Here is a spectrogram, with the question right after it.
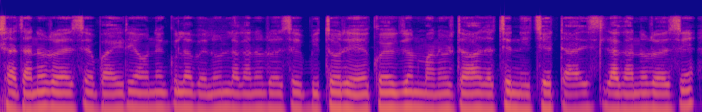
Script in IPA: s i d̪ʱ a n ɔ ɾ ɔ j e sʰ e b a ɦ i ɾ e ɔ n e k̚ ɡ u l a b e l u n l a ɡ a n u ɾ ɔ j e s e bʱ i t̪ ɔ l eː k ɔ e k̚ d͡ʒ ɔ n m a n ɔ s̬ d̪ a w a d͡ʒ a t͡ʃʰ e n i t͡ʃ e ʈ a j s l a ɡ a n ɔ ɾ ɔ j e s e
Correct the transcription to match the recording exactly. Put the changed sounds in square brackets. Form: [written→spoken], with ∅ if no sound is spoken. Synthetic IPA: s [i→a] d̪ʱ a n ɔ ɾ ɔ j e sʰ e b a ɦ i ɾ e ɔ n e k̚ ɡ u l a b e l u n l a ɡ a n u ɾ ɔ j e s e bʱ i t̪ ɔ [l→ɾ] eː k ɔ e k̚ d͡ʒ ɔ n m a n [ɔ→u] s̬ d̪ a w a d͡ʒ a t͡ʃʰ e n i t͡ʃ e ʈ a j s l a ɡ a n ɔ ɾ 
